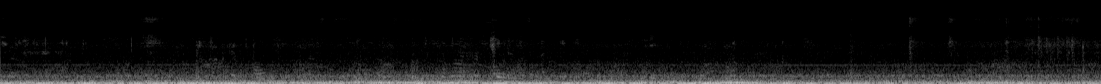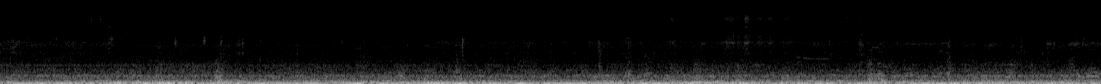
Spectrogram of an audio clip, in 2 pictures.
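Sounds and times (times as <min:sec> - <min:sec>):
train rumble inside carriage: 0:00.0 - 0:22.0.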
